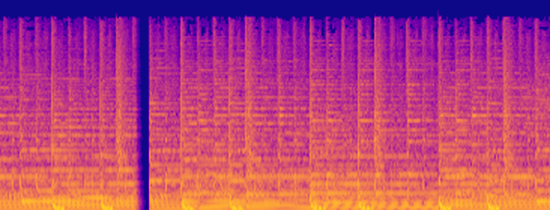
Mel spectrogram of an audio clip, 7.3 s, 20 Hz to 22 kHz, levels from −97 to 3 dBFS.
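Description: Around 1.80 to 2.00 s the audio cuts out in what's likely a long network dropout: the last sound smears on as a fading buzz or hiss, drops to about 70 ms of silence, then resumes with roughly 180 ms of the original simply gone.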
